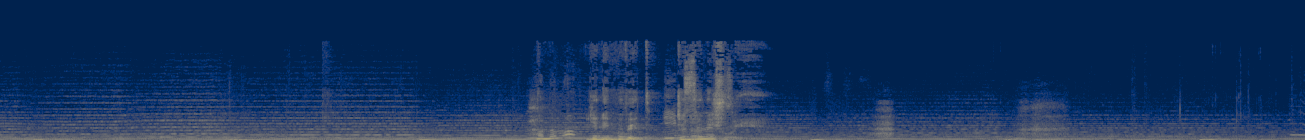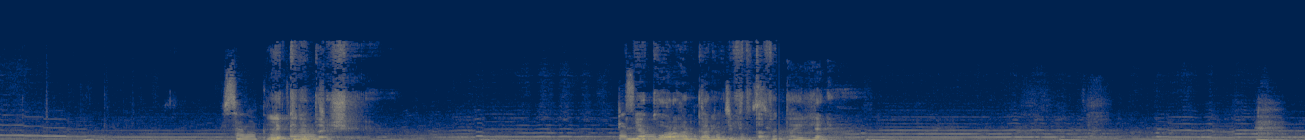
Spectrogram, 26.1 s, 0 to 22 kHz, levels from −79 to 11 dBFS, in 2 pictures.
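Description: At 20.82 s the input likely switched to a poorer device, so from there to the end nothing reaches above 12.5 kHz. After a 20 ms gap at the switch, the sound turns duller, with a faint new background noise floor and roughly unchanged level.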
